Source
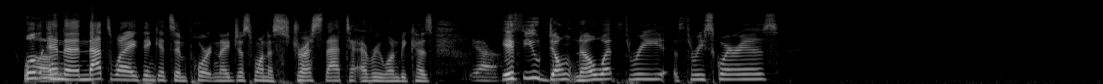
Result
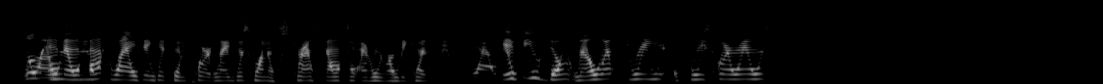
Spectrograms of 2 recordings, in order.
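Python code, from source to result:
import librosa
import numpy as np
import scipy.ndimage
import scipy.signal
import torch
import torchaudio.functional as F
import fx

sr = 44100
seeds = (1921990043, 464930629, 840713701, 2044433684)

y = fx.noise_reduce_blind(x, sr, reduce_db=11)
y = fx.wah_lfo(y, sr, hz=5.0, low_hz=530.0, high_hz=2100.0, q=5.8)
y = y * 10.0 ** (5.0 / 20.0)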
